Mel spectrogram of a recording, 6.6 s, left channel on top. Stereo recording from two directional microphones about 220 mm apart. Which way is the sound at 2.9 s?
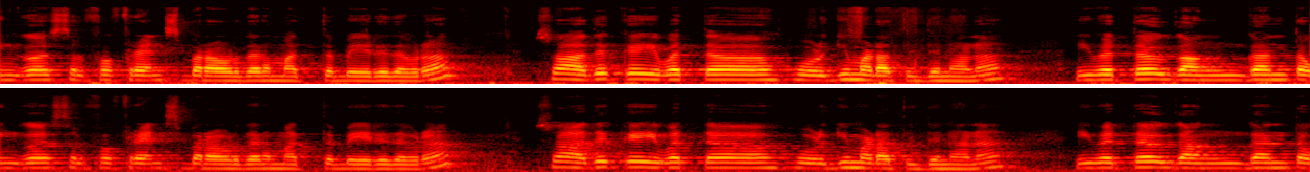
45° left (ahead or behind).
